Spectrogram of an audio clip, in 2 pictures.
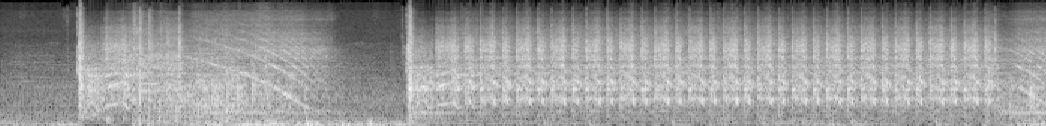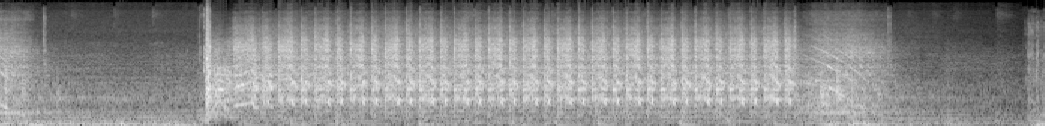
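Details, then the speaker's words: Kohler EFI small engine after an aftermarket high-pressure fuel pump swap: two long cranking bursts with an even starter chug that never catch; no fuel delivery because the pump fell out of place, lacking the original's sock to hold it in. "So when I took it apart, the pump had actually fell out, because that little bump on the bottom helps hold the pump in."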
